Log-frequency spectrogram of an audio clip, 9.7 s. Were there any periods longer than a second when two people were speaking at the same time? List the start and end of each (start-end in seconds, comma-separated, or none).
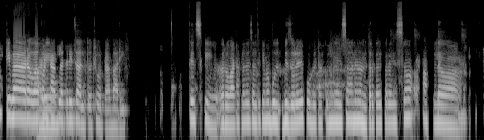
none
